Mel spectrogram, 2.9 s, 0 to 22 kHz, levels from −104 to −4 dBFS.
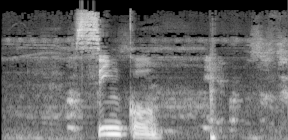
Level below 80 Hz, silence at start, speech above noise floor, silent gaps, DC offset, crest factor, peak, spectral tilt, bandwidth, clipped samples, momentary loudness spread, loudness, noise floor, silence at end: -34 dBFS; 0.1 s; 24 dB; none; under 0.1%; 16 dB; 0 dBFS; -3.5 dB/octave; 17 kHz; under 0.1%; 24 LU; -13 LUFS; -37 dBFS; 0 s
